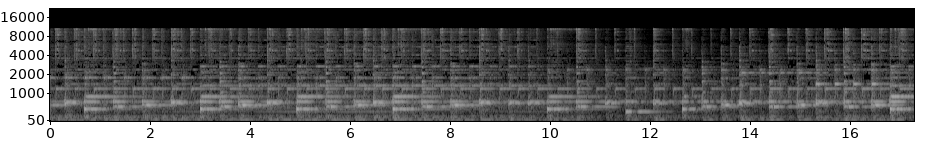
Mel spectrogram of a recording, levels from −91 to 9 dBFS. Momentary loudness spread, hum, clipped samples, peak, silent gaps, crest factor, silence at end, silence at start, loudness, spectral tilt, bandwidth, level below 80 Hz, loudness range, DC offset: 7 LU; none; under 0.1%; -16 dBFS; none; 18 dB; 0 s; 0 s; -33 LUFS; -2 dB/octave; 11 kHz; -56 dBFS; 4 LU; under 0.1%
